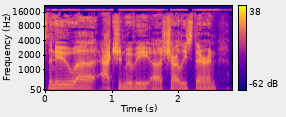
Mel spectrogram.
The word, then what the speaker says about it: Theron: Just so it's clear, it is pronounced Theron, which I learned this morning. Like, for my entire life, it's been Theron. Like, I've always pronounced it Theron. And it is Theron.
